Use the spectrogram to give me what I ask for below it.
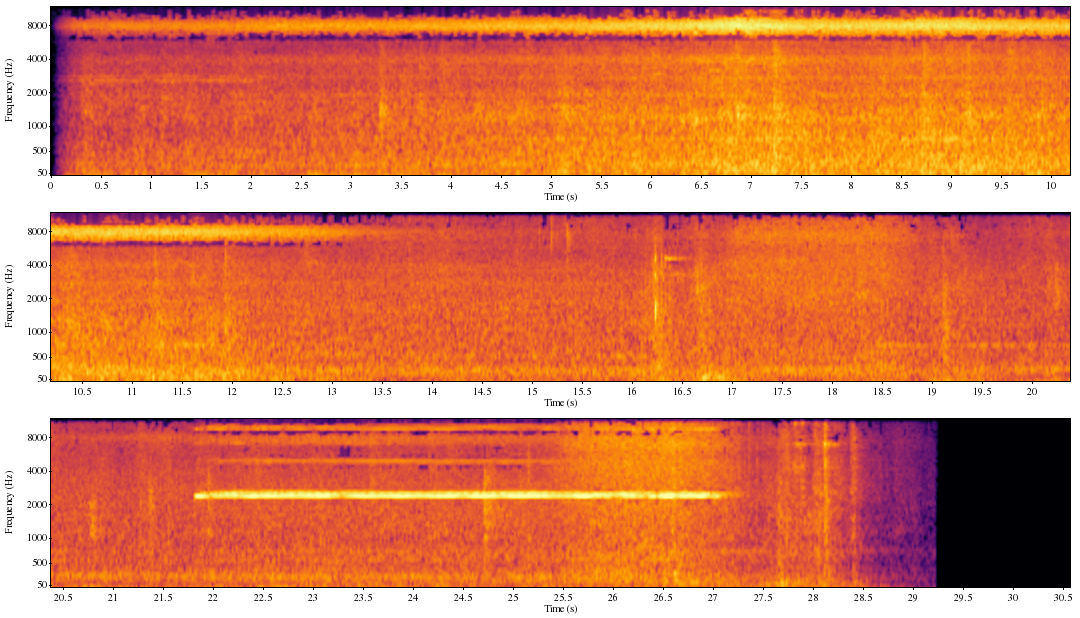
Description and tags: Person is getting out of the tram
